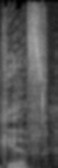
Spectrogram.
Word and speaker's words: GIF: I roll with a hard G. I've always said GIF because I read it first.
